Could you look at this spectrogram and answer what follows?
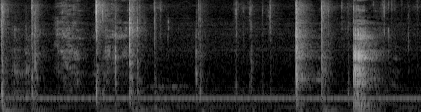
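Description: Keys clack on a computer keyboard while code is entered, a sparse run of separate taps with uneven gaps and two louder strokes near the end, close and clear over a steady electrical hum.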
